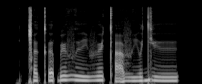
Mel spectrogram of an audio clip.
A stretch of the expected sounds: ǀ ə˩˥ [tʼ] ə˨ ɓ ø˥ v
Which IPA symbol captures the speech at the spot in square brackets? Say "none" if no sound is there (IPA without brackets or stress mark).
kʼ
